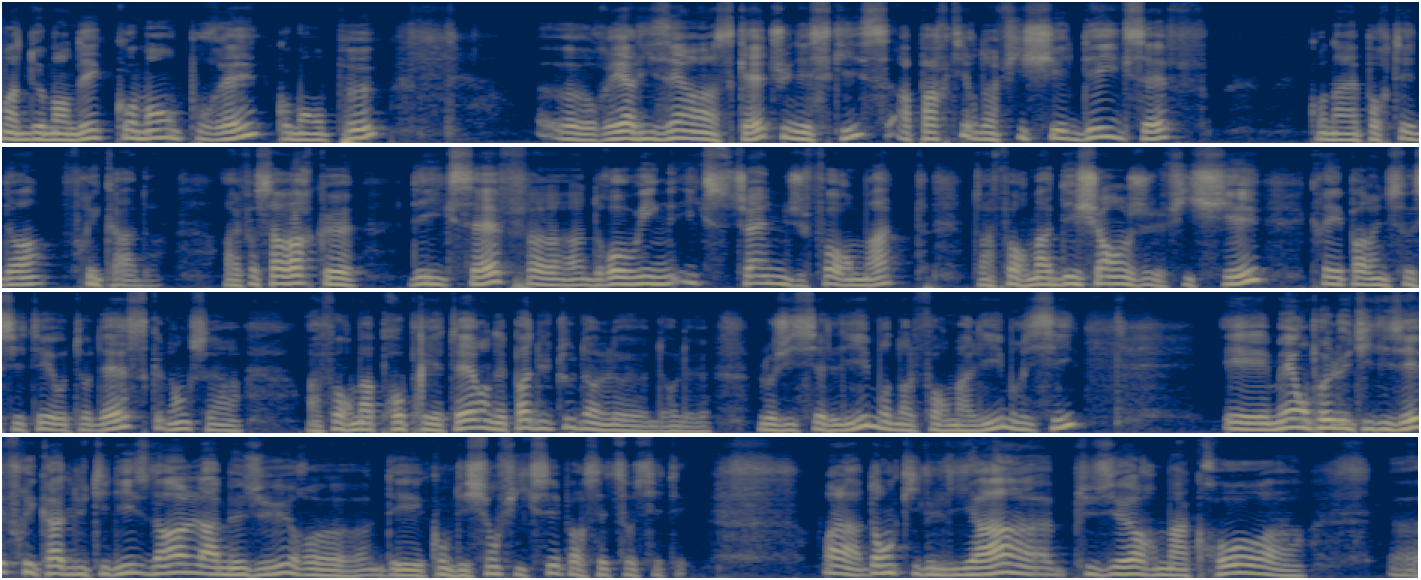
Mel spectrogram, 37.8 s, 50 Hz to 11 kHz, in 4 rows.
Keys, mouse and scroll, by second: 12.5 click, 28.8 click, 36.3 click.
